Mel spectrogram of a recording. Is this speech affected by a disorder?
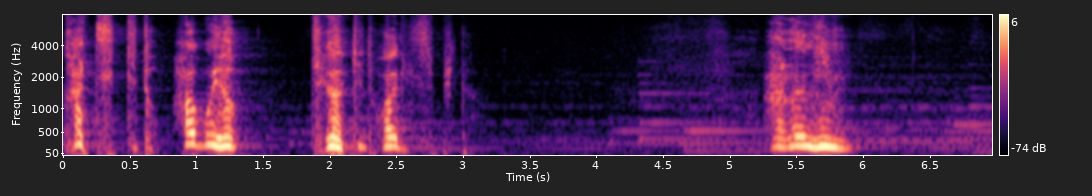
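Yes: cerebral palsy; fairly severe in childhood.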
